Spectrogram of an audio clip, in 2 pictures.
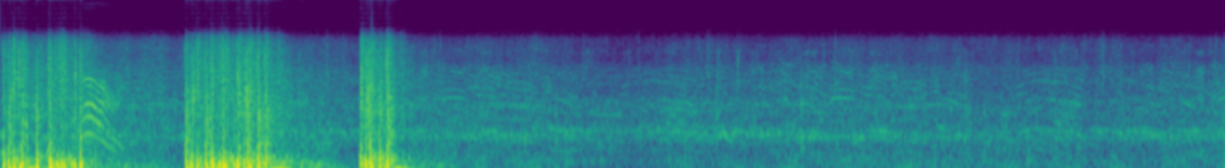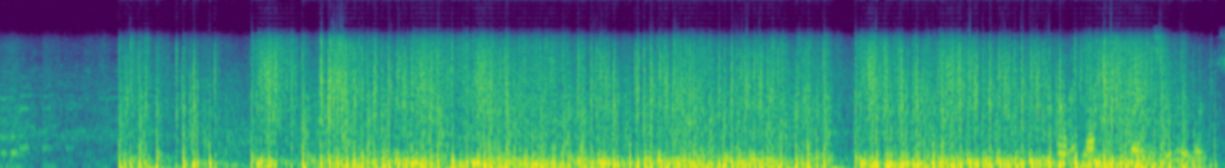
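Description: Battle gunfire in the Grand Tactician strategy game, Battle of Winchester: short bursts early, a quieter stretch with ambient battlefield noise, then dense sustained volleys of musketry and cannon fire, with someone talking over it.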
